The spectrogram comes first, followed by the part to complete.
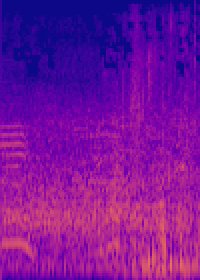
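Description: Stadium crowd noise from the field microphones, with one short shouted call at the start and a cluster of sharp thuds about a second and a half in as the offensive and defensive linemen collide at the snap.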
